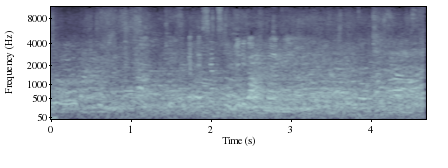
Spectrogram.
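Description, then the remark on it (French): Steady crowd chatter fills the Public Service Hall in Batumi, Georgia, many overlapping voices in Georgian, Armenian, Azeri and mostly Russian merging into a continuous murmur with no single speaker standing out, at an even, moderate level throughout, as people jostle for numbered tickets. “que vous entendez, c'est le brouhaha du Public Service Hall de Batumi.”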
